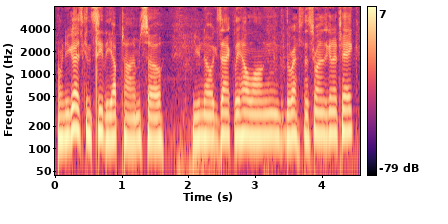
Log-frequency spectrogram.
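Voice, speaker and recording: A man's voice: fairly high pitch, flat delivery, fast, mellow, soft background music. A young man giving casual, sarcastic commentary while playing a game. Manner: sarcastic, mocking, talks to himself. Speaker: streamer.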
